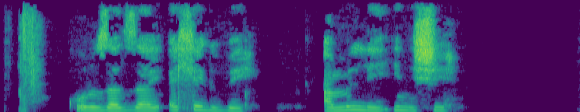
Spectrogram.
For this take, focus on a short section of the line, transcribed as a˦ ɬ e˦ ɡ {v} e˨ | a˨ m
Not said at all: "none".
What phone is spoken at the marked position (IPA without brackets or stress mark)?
v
